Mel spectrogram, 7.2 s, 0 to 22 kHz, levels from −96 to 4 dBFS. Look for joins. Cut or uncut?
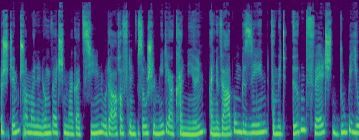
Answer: uncut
